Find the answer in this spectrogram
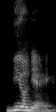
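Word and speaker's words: Viognier: do you do it and the woman's like vioni and i'm like like mayonnaise only not the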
